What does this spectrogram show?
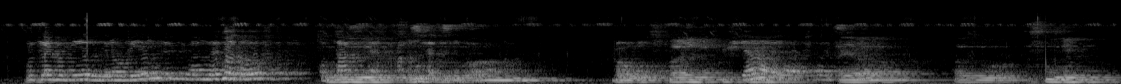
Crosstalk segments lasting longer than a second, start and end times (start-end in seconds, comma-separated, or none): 3.2-5.0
